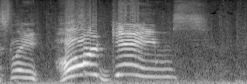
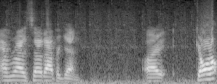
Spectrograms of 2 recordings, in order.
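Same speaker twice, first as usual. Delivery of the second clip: normal talking voice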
